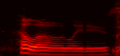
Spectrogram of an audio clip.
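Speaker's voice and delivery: pitched low, heavily charming delivery. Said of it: "his like Rico Suave voice".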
